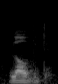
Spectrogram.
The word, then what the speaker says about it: loved: loved라고 발음해 주시면 됩니다 드 발음이 들어갈 거예요 loved 그리고 자음 아고 y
